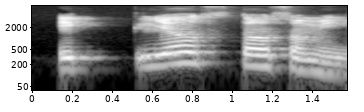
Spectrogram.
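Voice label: "ileostomi", Malay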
